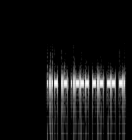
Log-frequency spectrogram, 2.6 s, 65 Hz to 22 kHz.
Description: Morse code, heard as a keyed tone, about 52 wpm, 700 Hz. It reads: VA2KMN
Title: DXCC-100 Call Signs - 6 Characters - Repeated 3x - 50wpm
